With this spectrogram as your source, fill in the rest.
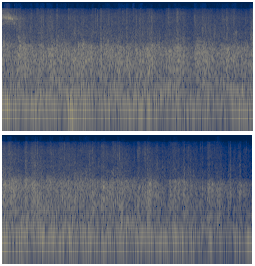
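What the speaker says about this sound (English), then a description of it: "Please give them another round of applause." Sustained audience applause fills a university public lecture hall, a dense even wash of clapping that holds steady and tapers slightly toward the end.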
